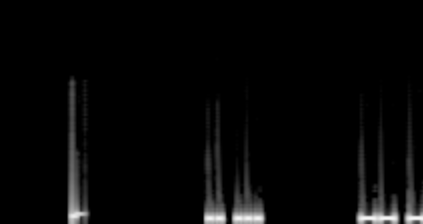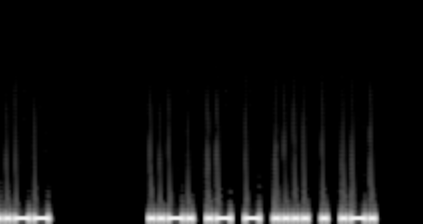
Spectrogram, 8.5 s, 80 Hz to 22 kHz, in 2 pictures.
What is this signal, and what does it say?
Morse code, heard as a keyed tone, about 25 wpm, 700 Hz. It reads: IS MY FATHER
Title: 3x Word-Spacing - Sentences from Top 300 Words - 25wpm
